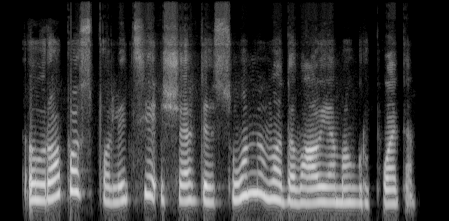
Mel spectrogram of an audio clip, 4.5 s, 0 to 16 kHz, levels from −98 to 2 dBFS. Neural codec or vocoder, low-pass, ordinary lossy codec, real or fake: none; 14.4 kHz; Opus, 24 kbps; real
